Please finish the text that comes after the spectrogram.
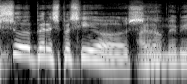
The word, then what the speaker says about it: Super Speciosa: They sent a link to how to pronounce super speciosa Super speciosa. because I guess I was saying it wrong. It's super speciosa.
